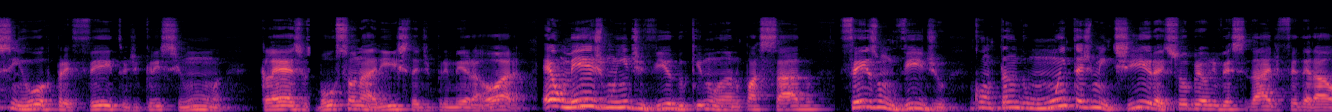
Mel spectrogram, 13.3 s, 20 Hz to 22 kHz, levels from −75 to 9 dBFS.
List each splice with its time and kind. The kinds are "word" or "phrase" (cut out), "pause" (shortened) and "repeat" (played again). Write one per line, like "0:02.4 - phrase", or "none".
0:03.1 - word
0:05.4 - pause
0:08.3 - pause
0:09.7 - word

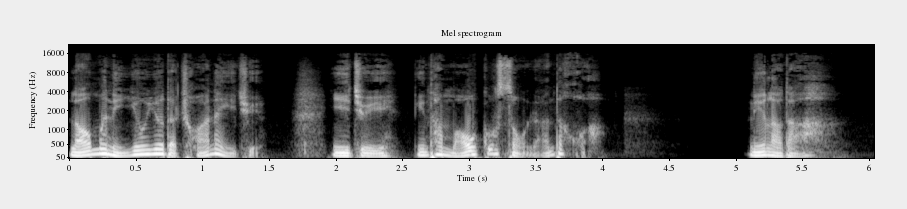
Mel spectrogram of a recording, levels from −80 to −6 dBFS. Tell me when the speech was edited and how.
0:04.2 - pause

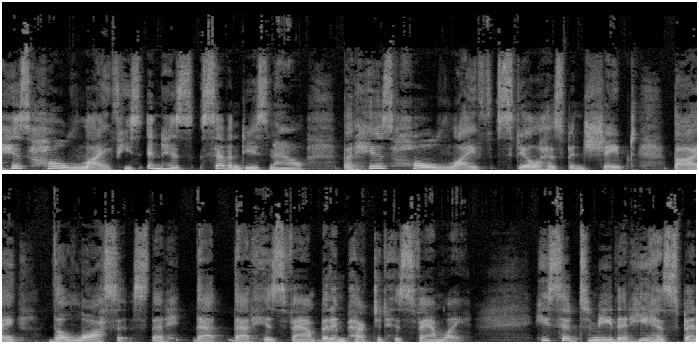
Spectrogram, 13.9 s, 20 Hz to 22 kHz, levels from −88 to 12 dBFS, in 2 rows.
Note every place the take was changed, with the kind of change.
none

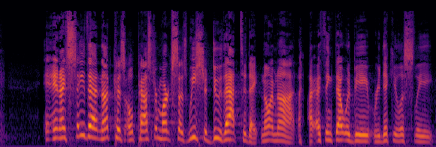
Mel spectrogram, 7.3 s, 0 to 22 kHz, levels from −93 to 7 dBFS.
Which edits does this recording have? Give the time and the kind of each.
0:05.1 - word

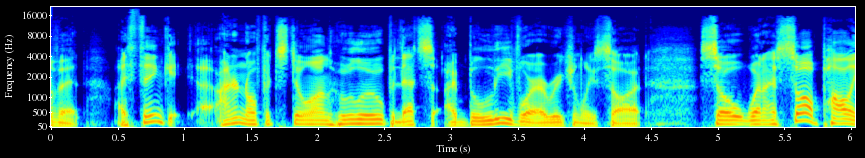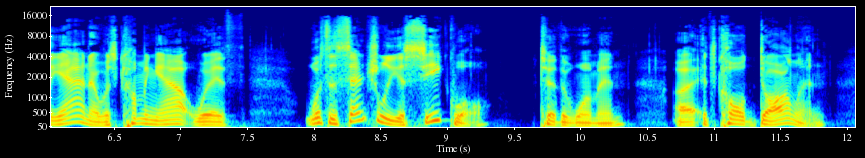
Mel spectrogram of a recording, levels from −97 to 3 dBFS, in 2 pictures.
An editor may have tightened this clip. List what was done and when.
none

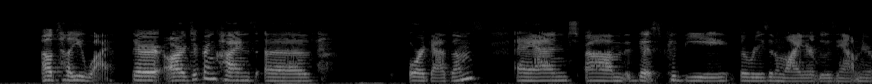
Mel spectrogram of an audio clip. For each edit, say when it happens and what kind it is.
0:05.1 - pause

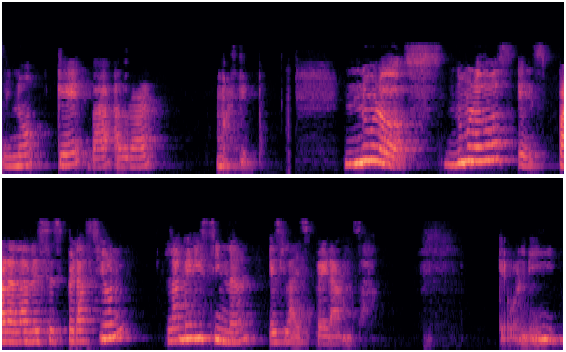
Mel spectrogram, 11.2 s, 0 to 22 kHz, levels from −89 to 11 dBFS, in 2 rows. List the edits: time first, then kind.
none

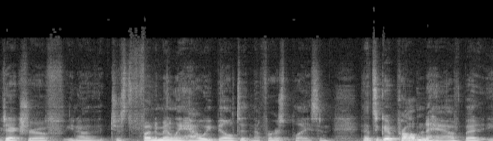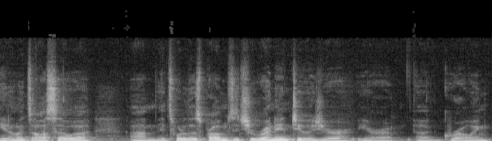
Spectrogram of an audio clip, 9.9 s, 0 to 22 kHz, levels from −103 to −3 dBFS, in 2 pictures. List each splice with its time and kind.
none

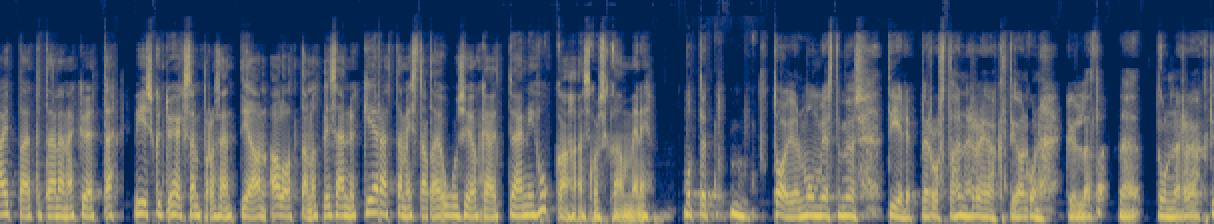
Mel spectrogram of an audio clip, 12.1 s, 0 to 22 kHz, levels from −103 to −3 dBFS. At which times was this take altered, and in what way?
0:01.2 - pause
0:03.2 - word
0:04.3 - word
0:05.9 - word
0:06.7 - pause
0:10.3 - word

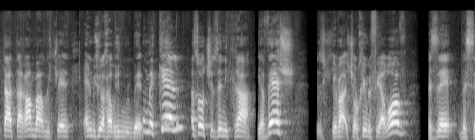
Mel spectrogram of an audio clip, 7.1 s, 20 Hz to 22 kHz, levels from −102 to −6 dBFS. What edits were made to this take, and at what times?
0:02.1 - phrase
0:02.9 - word
0:03.8 - pause

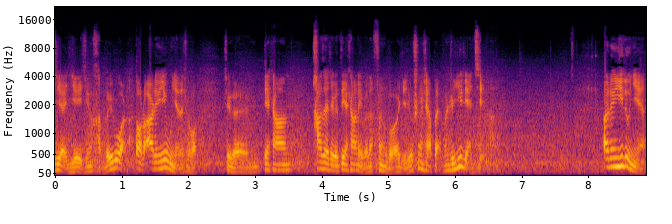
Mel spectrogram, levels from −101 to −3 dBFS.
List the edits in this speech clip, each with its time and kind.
0:01.2 - word

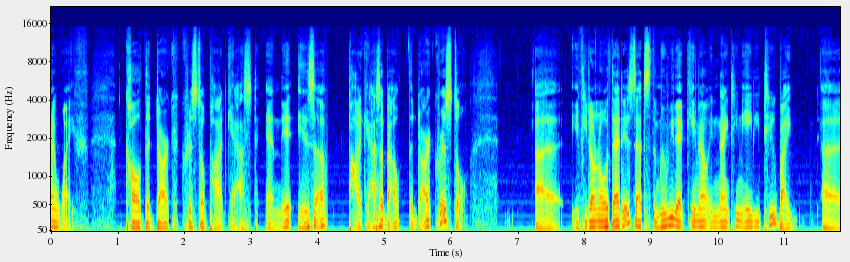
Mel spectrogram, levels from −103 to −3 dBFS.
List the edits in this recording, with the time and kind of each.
none

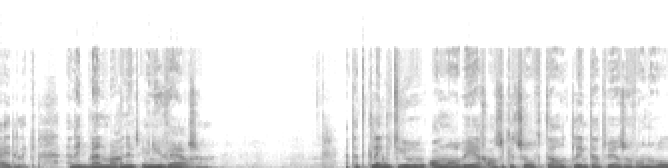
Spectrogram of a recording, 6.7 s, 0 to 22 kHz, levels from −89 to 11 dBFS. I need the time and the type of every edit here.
0:01.2 - phrase
0:03.5 - word
0:04.3 - word

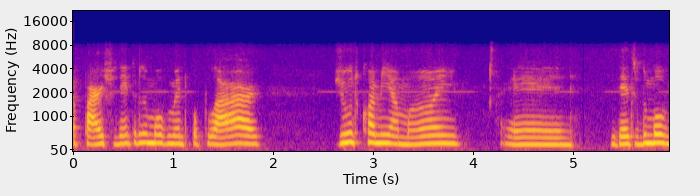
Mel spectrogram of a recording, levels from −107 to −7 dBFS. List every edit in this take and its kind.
none

